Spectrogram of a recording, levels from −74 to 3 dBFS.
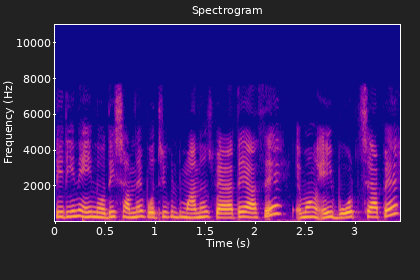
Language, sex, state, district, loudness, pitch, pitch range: Bengali, female, West Bengal, Malda, -13 LUFS, 270 Hz, 255-280 Hz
